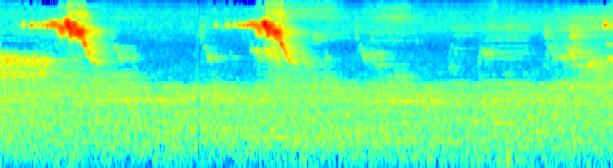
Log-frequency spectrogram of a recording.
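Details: Blue-black grassquit, called tizil, singing after release into the wild: two short, very high buzzy notes that sweep downward, about two seconds apart, over a steady background hiss.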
